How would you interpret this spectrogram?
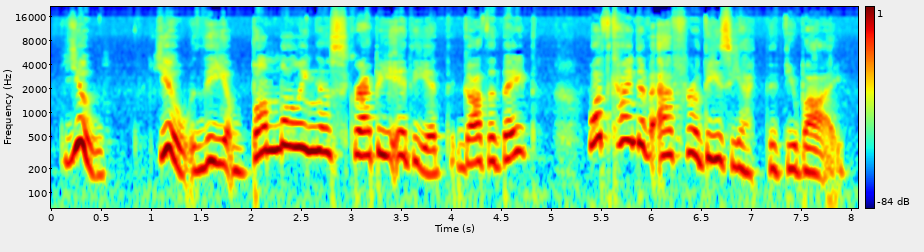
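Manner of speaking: high, slow, scornful sneer; mock him from high up; derisive mockery. Russia mocks America derisively.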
